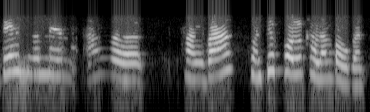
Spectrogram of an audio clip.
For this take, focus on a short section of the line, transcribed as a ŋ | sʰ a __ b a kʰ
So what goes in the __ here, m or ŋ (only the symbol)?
ŋ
